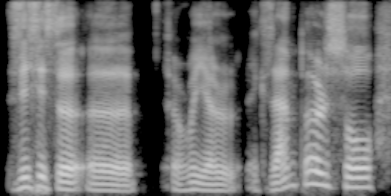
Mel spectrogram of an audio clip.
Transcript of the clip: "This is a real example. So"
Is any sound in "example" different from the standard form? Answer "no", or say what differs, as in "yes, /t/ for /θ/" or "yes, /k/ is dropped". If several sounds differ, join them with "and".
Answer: no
